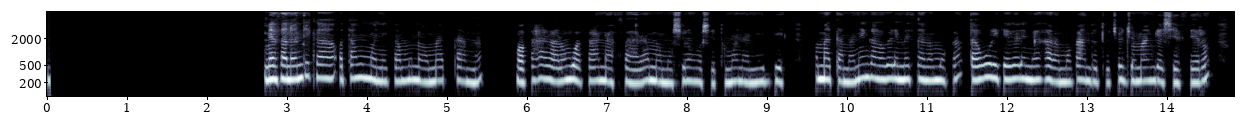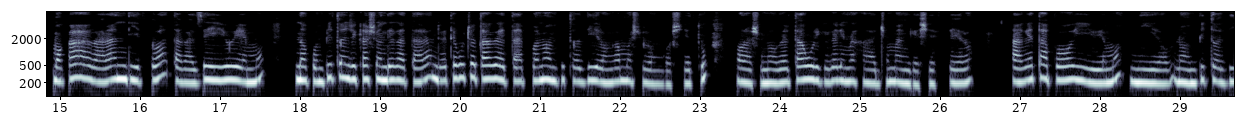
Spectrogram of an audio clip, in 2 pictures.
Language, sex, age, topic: Oshiwambo, female, 18-24, agriculture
